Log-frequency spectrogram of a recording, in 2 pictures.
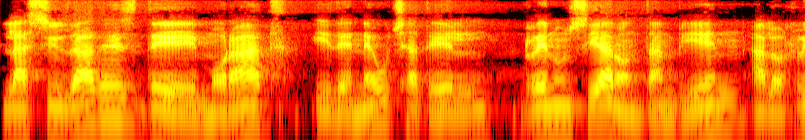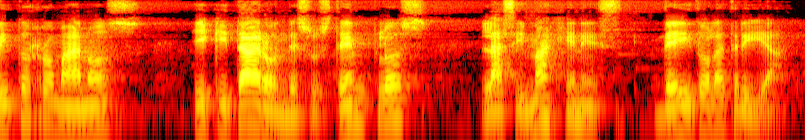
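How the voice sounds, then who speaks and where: A man narrating a religious book aloud, reading in slow, measured short phrases. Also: on the low side, animated. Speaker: audiobook narrator.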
